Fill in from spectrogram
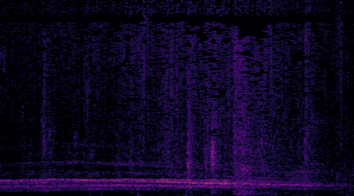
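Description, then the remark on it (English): An air raid siren sounds during an ongoing war, holding a sustained, wavering mid-pitched wail that drifts slightly in pitch, heard fairly faintly over a wash of low background noise with no speech. “And I'm afraid another war is still going on, and there's an air raid siren, and we do have to take it seriously.”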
